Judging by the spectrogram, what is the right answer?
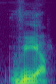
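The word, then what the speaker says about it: wir: and its plural is weir weir in fact it is return as if it is weird what the first for the sake of pronunciation we say weir you know german is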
